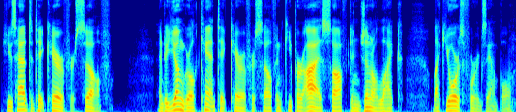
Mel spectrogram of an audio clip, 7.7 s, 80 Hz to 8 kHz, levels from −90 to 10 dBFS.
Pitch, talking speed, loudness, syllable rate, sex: 95 Hz, 215 wpm, -22 LUFS, 5.3 syllables/s, male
